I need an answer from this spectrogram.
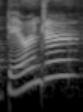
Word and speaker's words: derringer: A derringer? Is that how you pronounce it? Thank you, yes!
